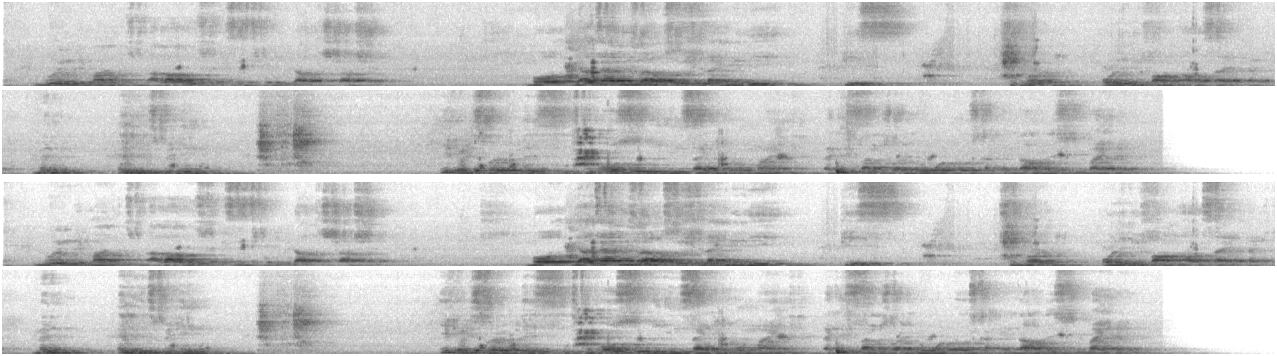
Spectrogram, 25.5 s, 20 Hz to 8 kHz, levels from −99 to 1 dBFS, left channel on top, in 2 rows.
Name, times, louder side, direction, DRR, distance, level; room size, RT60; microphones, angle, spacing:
voice 1, 0.3-3.8 4.8-5.0 5.2-7.7 8.4-8.9 10.0-10.5 11.0-12.6 13.0-13.4 13.9-14.7 17.1-20.7 20.9-24.0, right 1 dB, 55° right, 1 dB, 7.0 m, -29 dB
voice 2, 15.3-15.9 17.3-17.5 18.5-18.7 21.1-21.2, left 2 dB, 30° left, 7 dB, 1.7 m, -29 dB
24.0 x 23.0 x 7.6 m, 0.94 s
head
